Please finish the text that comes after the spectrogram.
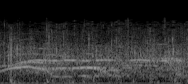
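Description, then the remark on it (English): A church audience applauds a reverend, a steady dense wash of many hands clapping at once, with a sustained higher tone and faint cheering voices threaded through the clapping. “Just give him a great clap.”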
